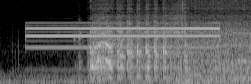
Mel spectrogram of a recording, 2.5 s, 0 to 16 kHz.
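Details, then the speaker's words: 2006 Lexus GS430 with a no-start complaint: a steady electrical tone, then the starter cranks briefly and the engine catches right away. This came after the starter relay's starter wire was fed positive directly; the relay signal was missing. "गाड़ी start होगी गाड़ी। ठीक है, गाड़ी हो गई start."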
